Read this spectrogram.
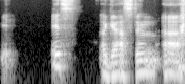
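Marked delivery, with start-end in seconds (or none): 1.5-2.4 Augustine said slowly as uh-GUS-tin. Shown as a demonstration. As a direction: stress the GUS in Augustine, short "tin" ending. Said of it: "How do you pronounce it?".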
